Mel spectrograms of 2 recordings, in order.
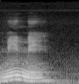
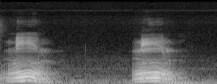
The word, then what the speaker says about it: meme: ready to hear it it's not me me it's meme meme this word follows the vowel consonant e rule where the E on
